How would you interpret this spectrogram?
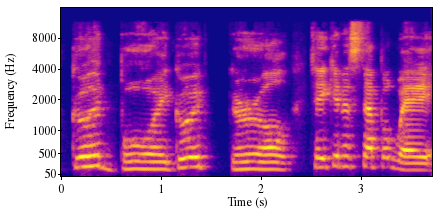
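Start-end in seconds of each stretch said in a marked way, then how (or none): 0.1-2.3 deep voice, slow and drawn out. Showing how to give praise that teaches: deeper voice. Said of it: "I am using that deeper voice".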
